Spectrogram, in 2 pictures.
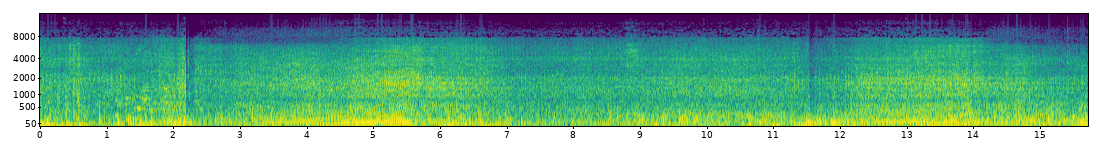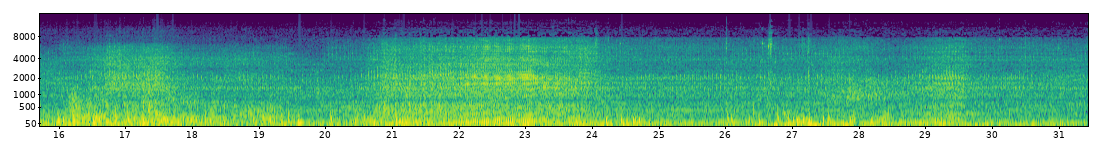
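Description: Motorcycle engine running while the bike rides slowly at low speed. Its low rumble swells and falls back every few seconds as the throttle is opened and closed.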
